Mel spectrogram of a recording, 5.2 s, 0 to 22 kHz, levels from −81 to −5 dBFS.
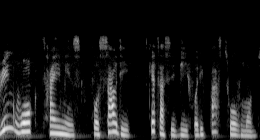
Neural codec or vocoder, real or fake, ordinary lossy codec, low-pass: none; real; none; none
